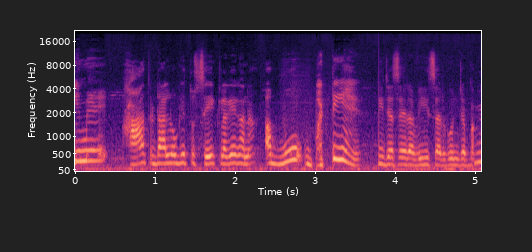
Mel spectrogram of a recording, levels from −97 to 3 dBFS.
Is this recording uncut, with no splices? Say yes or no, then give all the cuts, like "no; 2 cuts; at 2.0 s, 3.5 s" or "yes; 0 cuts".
no; 2 cuts; at 2.3 s, 3.7 s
